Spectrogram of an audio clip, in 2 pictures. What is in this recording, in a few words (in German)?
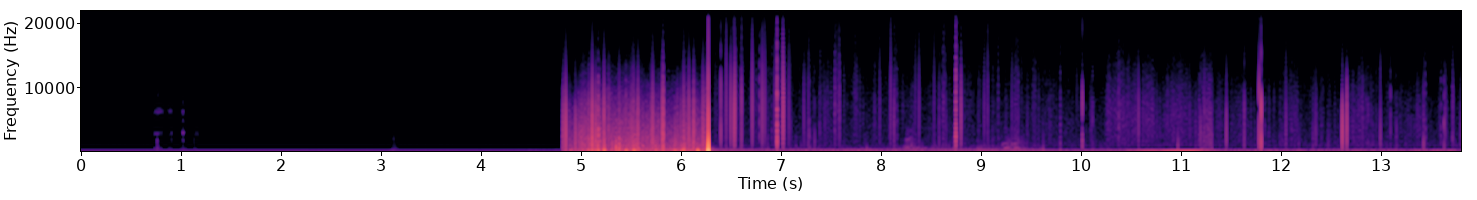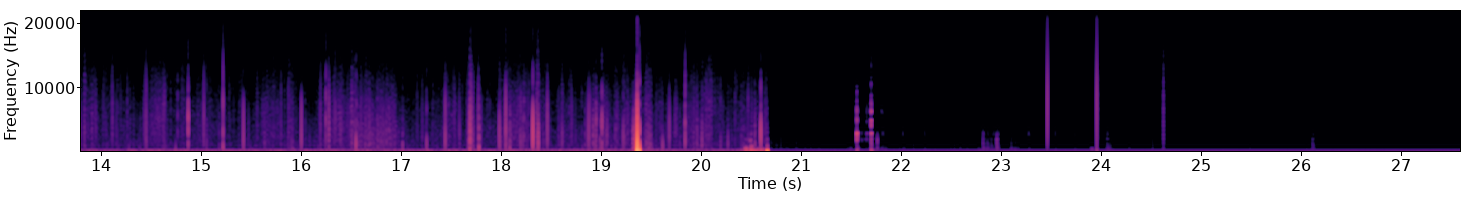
schallplattengeraeusche; rauschpartikel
